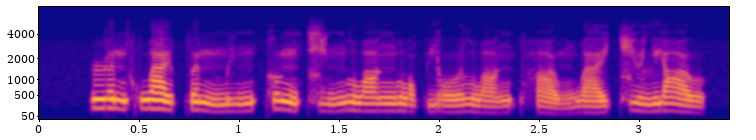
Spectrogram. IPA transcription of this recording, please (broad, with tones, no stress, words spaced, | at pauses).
ɻə˥˧nkwa˥˧ɪ̯ t̪ə˥˩nmi˧˥ŋ kɤ˥˩ŋt͡ɕi˧˥ŋ lwɑ˥ŋlwɔ˨pjo˧˥ʊ̯ lwɑ˧˥ŋpʰɑ˨˩ʊ̯mwa˧˥ɪ̯ t͡ɕy˥˧ ljɑ˥˩ʊ̯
